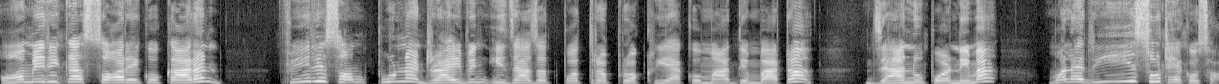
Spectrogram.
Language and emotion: Nepali, angry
